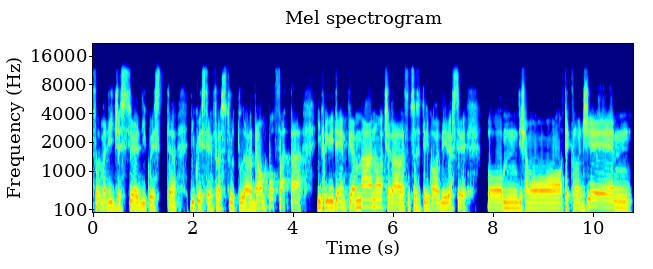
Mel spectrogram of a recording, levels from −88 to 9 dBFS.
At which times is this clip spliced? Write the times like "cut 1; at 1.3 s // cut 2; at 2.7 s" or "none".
none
